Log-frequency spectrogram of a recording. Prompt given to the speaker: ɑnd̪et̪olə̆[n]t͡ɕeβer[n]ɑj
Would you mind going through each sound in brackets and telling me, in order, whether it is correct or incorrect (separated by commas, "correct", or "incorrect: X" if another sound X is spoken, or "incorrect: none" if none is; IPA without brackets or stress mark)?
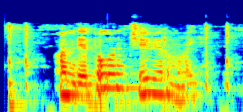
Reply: correct, incorrect: m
